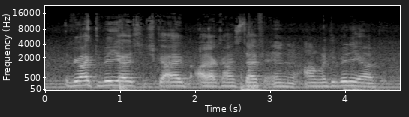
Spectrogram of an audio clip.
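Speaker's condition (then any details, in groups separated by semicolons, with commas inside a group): Cerebral palsy; affects legs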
